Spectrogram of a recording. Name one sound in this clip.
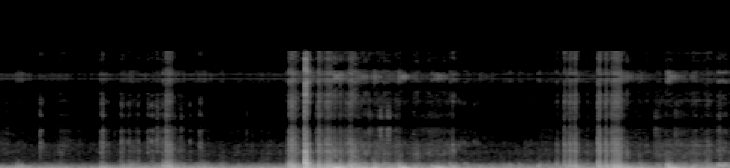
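Tyres crunch slowly over rock.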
